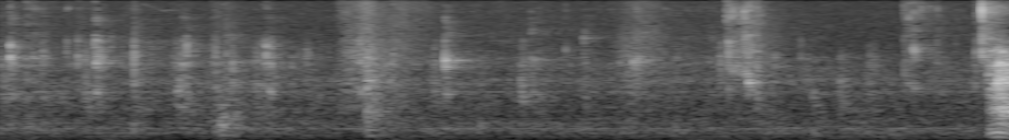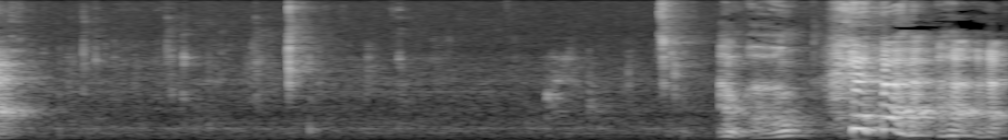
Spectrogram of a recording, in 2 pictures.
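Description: Mouth sounds of chewing a bite of deep-fried cheese corn dog: soft crunches and wet clicks. About eight and a half seconds in comes a louder stretch of handling noise mixed with a voice-like sound.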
